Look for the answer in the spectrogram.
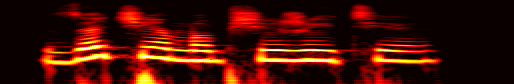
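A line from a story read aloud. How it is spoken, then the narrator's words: Stern question. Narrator (Russian): строго спросил Марк Петрович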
